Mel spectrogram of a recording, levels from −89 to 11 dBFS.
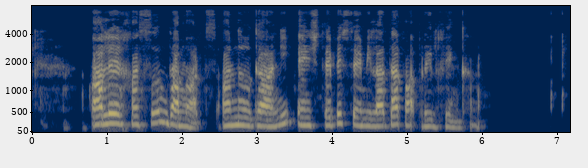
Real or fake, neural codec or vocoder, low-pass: fake; codec, 16 kHz, 8 kbps, FreqCodec, larger model; 7.2 kHz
